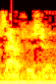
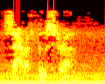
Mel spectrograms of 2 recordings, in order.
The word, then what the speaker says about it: Zarathustra: Zoroastrianism, named for the prophet Zoroaster, Zoroaster. That's the Greek version. It'd be closer to say Zarathustra, as the Germans do, Zarathustra, but closer still to say it Zardusht, Zardusht, Zardusht.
